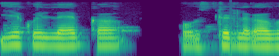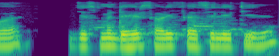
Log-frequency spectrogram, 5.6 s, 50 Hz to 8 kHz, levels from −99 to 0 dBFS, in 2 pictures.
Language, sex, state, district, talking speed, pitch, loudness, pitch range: Hindi, male, Bihar, Jamui, 140 wpm, 130 Hz, -19 LUFS, 125-135 Hz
